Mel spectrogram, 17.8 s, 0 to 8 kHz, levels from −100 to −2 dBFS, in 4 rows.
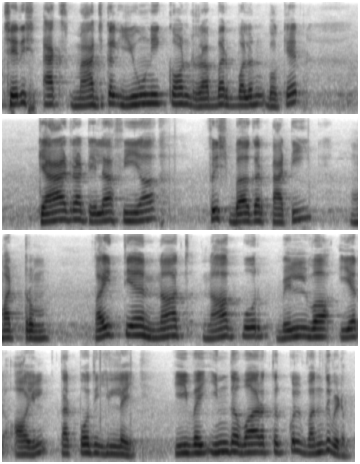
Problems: none marked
